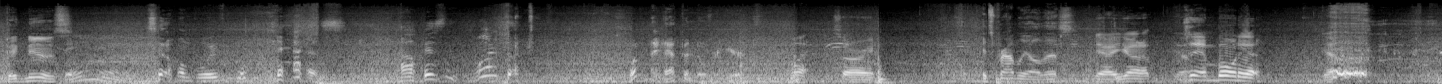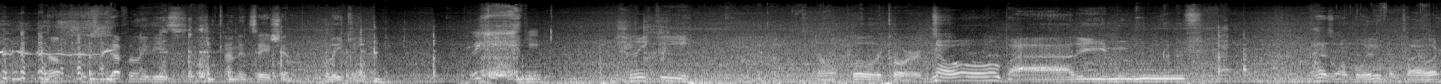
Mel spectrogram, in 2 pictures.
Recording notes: The carnies' generators make for annoying background noise but our county fair vibes can't be beat!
